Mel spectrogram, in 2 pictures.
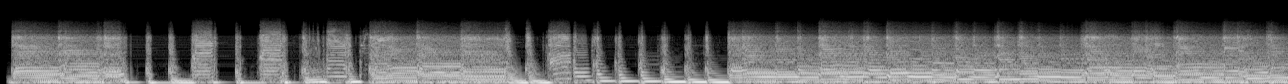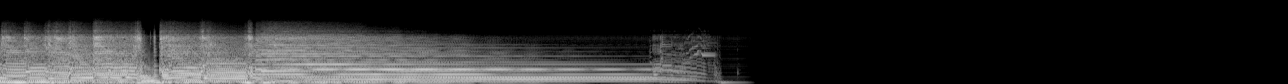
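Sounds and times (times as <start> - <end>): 
blues overdrive rhythm guitar with effects: 0.1 - 20.3.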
